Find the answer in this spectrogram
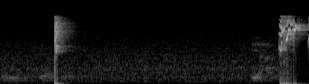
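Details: A sea-green pied peach-faced lovebird gives two shrill, sharp screeches about two seconds apart, the second harsher and longer, in an otherwise quiet room.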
